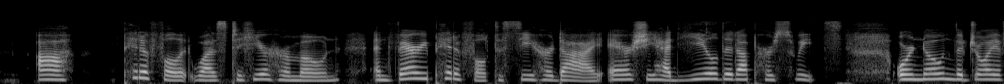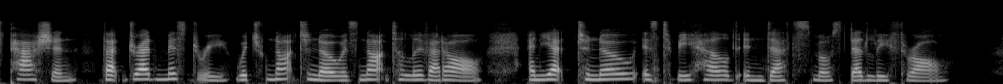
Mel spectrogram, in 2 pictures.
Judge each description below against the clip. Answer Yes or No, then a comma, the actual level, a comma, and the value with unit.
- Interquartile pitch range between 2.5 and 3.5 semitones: Yes, average, 3.2 semitones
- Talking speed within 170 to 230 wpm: No, average, 160 wpm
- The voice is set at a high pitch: Yes, high, 215 Hz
